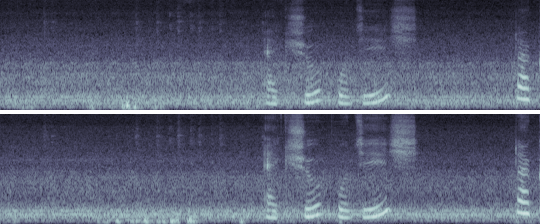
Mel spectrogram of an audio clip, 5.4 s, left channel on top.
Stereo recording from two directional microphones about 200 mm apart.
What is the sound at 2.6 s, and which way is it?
Speech, 15° right (ahead or behind).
